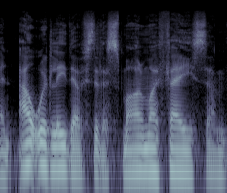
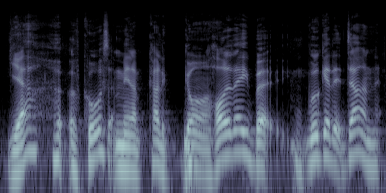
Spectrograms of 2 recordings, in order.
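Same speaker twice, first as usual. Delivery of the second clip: eager yes; 4 semitones higher, 3 dB louder than usual. Retold or imitated. Eagerly accepting a job offer.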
